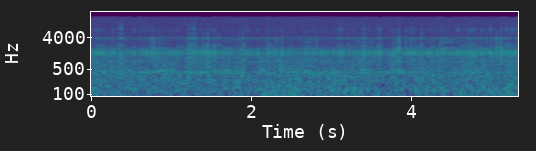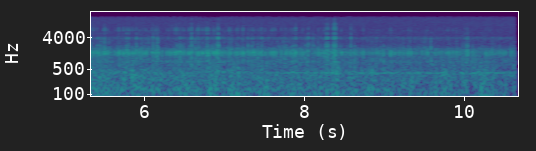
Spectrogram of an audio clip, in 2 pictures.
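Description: Steady rushing of wind on the microphone and tyre noise on asphalt from a moving bicycle, with a few faint clicks.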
